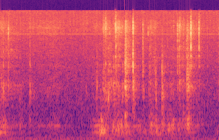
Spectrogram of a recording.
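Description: Handling noise from a plastic digital alarm clock being lifted up close to the camera: a run of light, irregular clicks and rustles starting about a second in.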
